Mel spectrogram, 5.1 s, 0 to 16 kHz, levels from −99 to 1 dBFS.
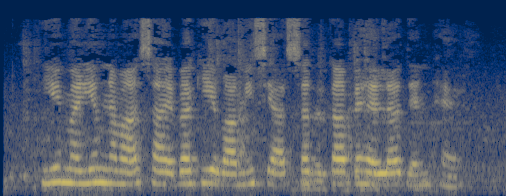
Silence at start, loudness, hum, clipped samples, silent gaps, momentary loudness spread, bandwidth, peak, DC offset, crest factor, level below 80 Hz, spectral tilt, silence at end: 0.05 s; -26 LUFS; none; under 0.1%; none; 12 LU; 11.5 kHz; -10 dBFS; under 0.1%; 16 dB; -68 dBFS; -3 dB/octave; 0.45 s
